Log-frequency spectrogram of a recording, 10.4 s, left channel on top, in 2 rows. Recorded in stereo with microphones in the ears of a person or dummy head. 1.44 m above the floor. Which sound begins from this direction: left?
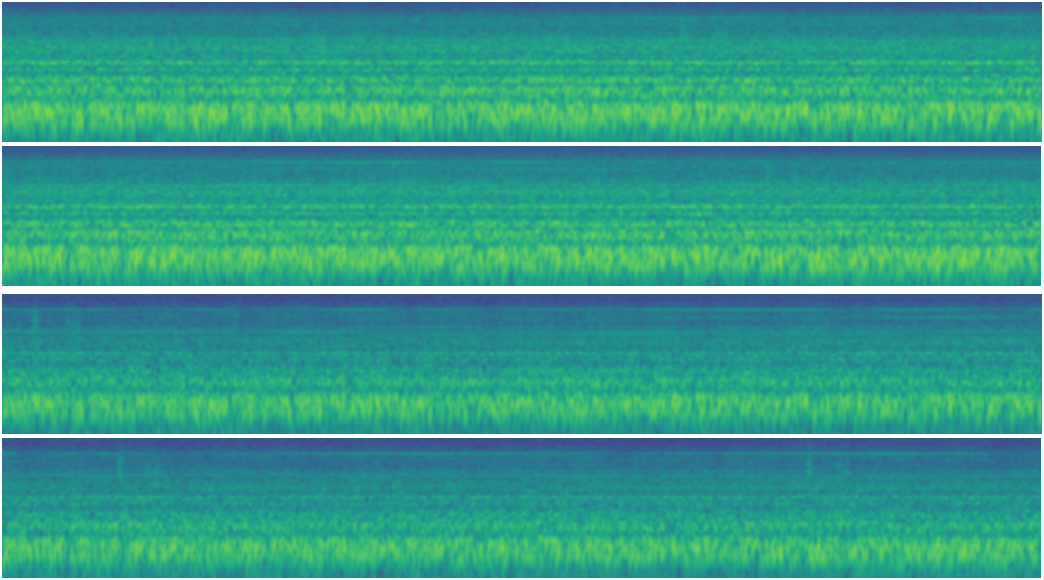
A fan, at 0.0 s.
